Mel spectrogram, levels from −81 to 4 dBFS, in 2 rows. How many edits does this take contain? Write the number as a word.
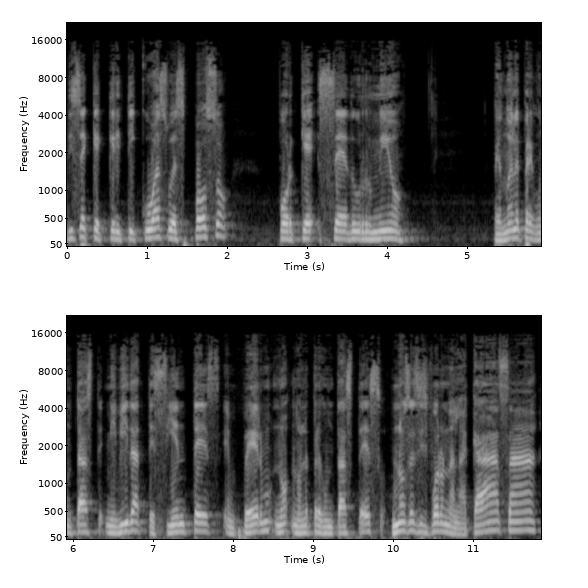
one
